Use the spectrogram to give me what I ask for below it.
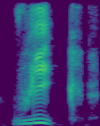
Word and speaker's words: Reek: Reek, Reek, it rhymes with sneak.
